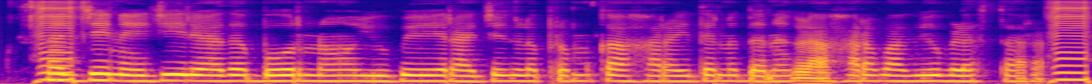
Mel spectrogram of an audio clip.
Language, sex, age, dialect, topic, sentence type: Kannada, female, 31-35, Central, agriculture, statement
